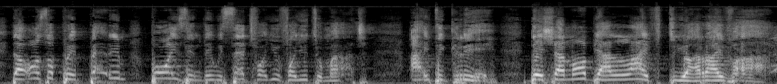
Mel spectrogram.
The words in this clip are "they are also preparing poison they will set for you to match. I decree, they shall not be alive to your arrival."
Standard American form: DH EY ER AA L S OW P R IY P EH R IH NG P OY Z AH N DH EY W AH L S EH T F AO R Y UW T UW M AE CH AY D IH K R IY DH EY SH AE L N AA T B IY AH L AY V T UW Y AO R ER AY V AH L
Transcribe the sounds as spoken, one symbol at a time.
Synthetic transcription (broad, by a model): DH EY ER AA L S OW P R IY P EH R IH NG P OY Z AH N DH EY W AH S EH T F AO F Y UW T UW M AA CH AY D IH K R IY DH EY SH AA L N AA T B IY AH L AY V T UW Y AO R AY V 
